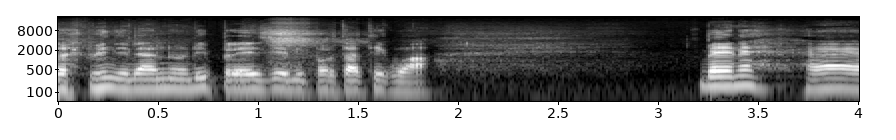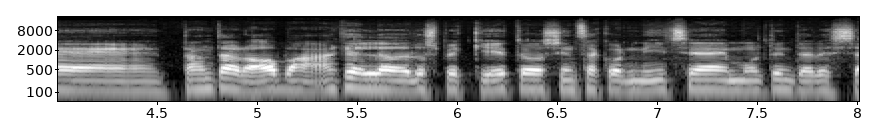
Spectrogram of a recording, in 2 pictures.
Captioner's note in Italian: sbuffare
